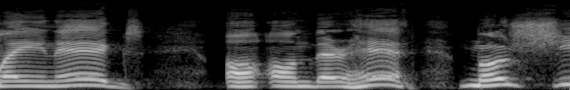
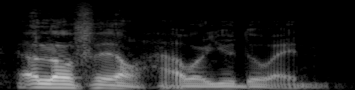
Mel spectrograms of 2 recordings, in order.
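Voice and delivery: very low and very soft, barely there; Lawrence's soft voice; 11 semitones lower, 6 dB quieter than usual. Retold or imitated. Imitating how Lawrence quietly greets Phil, very low and very soft. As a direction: imitate a gentle man's hushed greeting. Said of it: "Lawrence talks like this".

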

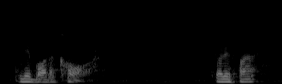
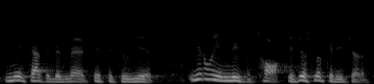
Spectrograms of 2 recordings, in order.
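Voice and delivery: usual speaking voice

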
